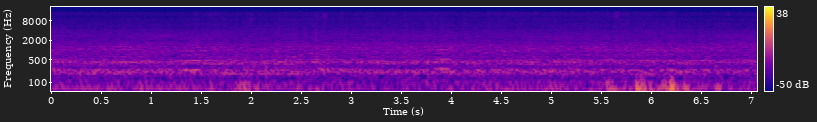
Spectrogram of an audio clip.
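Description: Honey bees hum steadily around an open hive holding pollen and capped brood, a continuous low drone with a few brief louder bumps near the end.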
